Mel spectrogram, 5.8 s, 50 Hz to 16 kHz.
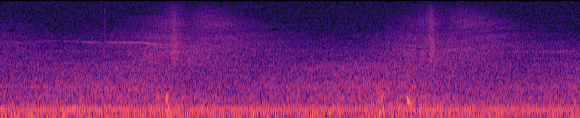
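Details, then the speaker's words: Wind turbine 167 at Ocotillo Wind, with oil on the tower: a dull knock over a steady low drone, about every 2.5 s, once per rotor turn as a blade passes the bottom. The owner suspects the blade is loosening at its root; not confirmed. "it's making a clunking noise every time a blade gets to the bottom clunk clunk"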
